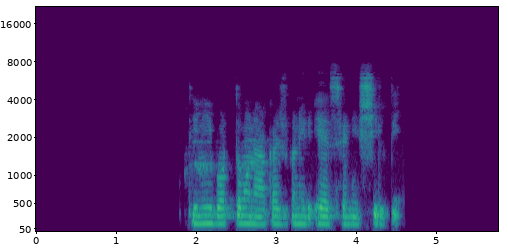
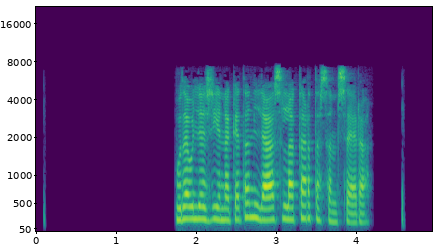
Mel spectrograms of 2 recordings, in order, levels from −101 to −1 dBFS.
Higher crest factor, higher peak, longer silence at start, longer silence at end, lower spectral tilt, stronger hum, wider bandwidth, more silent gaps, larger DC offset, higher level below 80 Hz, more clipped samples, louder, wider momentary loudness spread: about the same, 18 dB vs 20 dB; second, -24 dBFS vs 0 dBFS; first, 1.9 s vs 1.75 s; first, 1.25 s vs 0.8 s; first, -6 dB/octave vs -3.5 dB/octave; neither; about the same, 7.4 kHz vs 7.8 kHz; neither; neither; second, -80 dBFS vs -72 dBFS; neither; second, -39 LUFS vs -18 LUFS; about the same, 7 LU vs 9 LU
